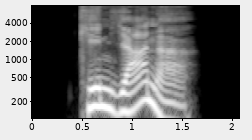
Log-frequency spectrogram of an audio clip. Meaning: Kenyan (A person from Kenya or of Kenyan descent)
- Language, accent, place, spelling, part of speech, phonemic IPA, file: German, Germany, Berlin, Kenianer, noun, /keni̯ˈaːnɐ/, De-Kenianer.ogg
